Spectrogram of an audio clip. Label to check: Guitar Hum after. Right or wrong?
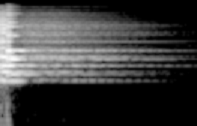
Wrong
